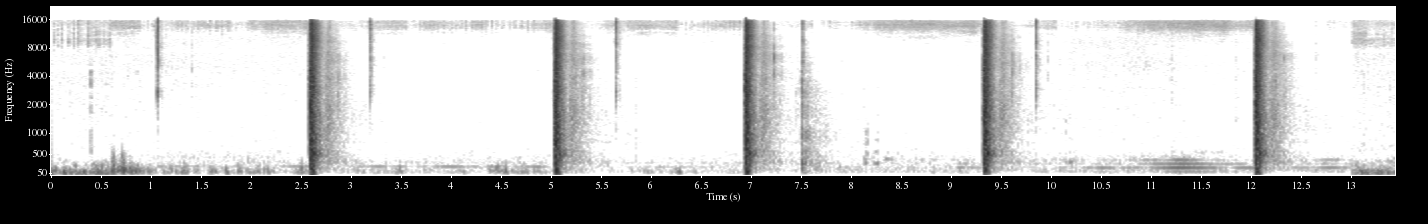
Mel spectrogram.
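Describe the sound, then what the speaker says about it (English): Five sharp single-action gunshots at a target, evenly spaced a couple of seconds apart, each a loud crisp crack against near silence with faint handling noise between them. "we're going to do 5 shots, single action, at the number 7 at the top there"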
